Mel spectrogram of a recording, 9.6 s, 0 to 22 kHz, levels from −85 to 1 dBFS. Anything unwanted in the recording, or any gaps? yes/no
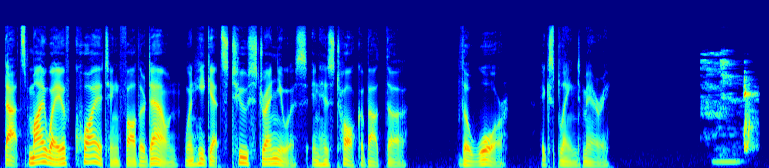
yes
